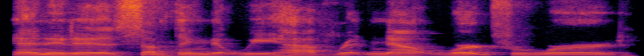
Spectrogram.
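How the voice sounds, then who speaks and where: A man's voice: on the low side, level tone, normal speed, dark tone. A man giving a casual, unscripted workshop talk as a panelist, explaining things step by step in a conversational way. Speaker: panelist presenting on fiction podcast pitching.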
